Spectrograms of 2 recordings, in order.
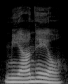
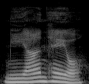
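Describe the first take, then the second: First: It is said at normal speed. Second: It is said more slowly.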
